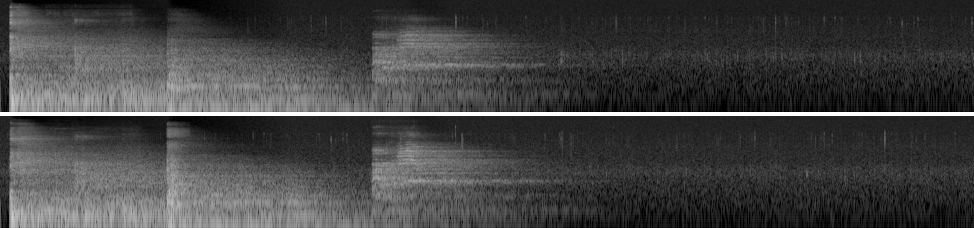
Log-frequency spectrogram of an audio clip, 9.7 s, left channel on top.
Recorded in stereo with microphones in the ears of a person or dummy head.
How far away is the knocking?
About 1.1 m.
